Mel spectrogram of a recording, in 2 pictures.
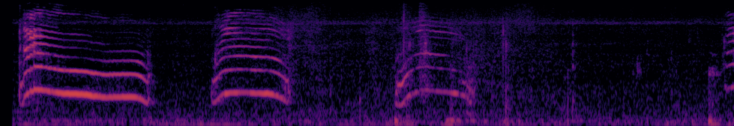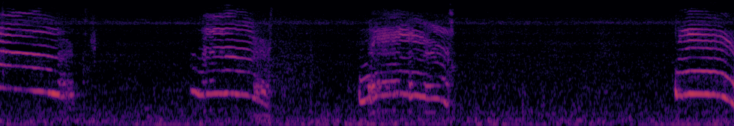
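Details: Jjing, a female kitten on her second day in a new home, wanting to play: six high, arching meows, each rising then falling with bright harmonics, spaced about every one to two seconds in a quiet indoor room.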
